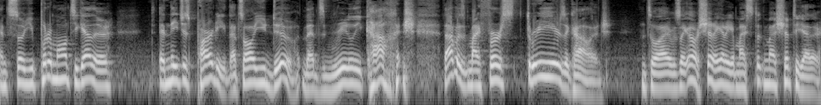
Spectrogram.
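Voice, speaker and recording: A man with a fairly high pitch speaks at a moderate pace, animated, with lively intonation. His loudness stays very even in a very clean recording with a silent background. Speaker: podcast co-host. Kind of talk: casual chat.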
